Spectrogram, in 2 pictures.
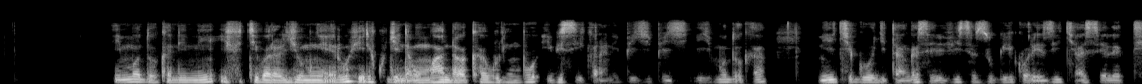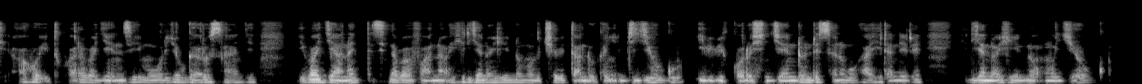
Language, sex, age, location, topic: Kinyarwanda, female, 25-35, Kigali, government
